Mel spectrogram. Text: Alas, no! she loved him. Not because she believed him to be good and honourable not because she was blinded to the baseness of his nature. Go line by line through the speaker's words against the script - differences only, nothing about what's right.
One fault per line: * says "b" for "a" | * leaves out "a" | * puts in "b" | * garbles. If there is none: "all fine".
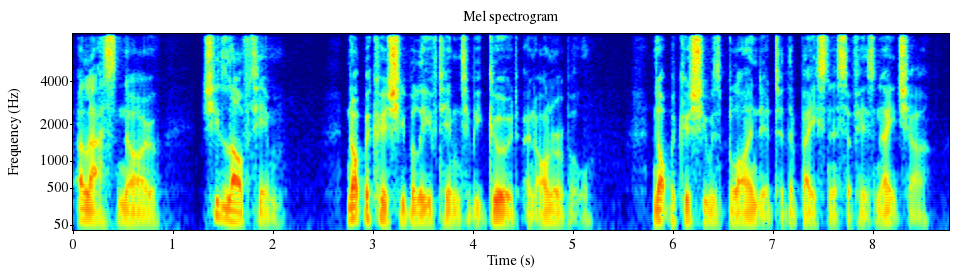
all fine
